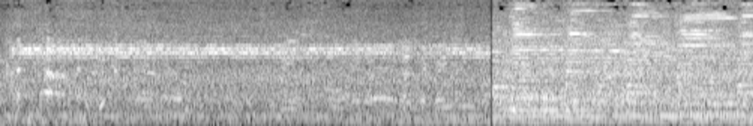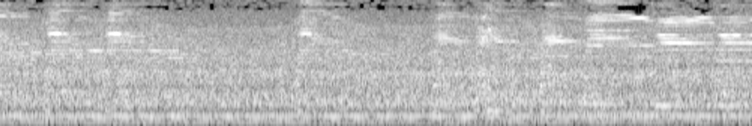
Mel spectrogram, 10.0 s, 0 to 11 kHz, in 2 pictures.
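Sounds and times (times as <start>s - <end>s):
indistinct talking: 0.0s - 10.0s.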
